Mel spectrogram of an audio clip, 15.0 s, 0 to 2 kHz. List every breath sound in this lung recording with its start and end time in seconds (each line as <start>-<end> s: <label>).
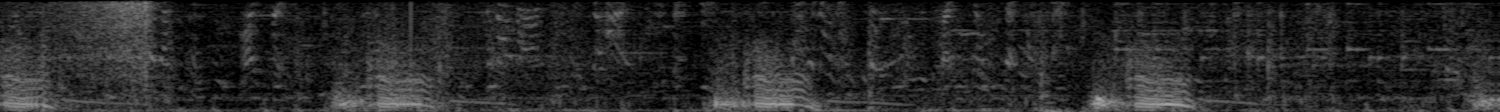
3.27-4.77 s: inhalation
7.00-8.35 s: inhalation
10.80-12.15 s: inhalation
